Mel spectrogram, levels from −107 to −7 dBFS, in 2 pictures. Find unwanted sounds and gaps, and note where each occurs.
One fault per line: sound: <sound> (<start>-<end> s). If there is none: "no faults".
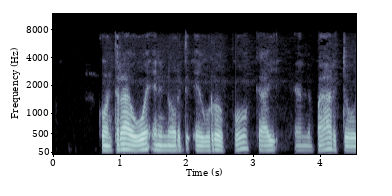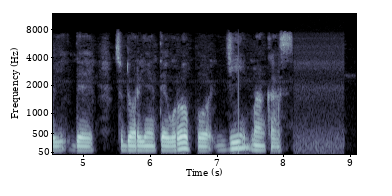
no faults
